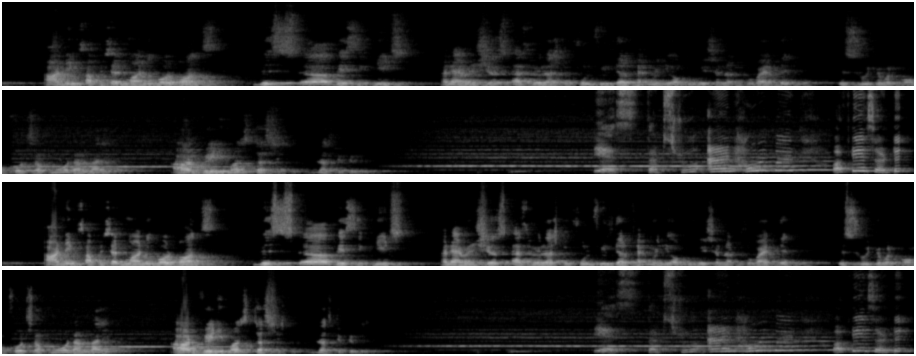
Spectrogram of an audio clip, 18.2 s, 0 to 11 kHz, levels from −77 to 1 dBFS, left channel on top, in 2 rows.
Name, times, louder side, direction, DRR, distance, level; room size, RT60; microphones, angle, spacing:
voice 1, 0.1-2.1 2.5-4.0 4.4-7.9 8.4-10.3 10.8-12.8 14.2-14.3, right 3 dB, 70° right, 6 dB, 0.9 m, -30 dB
sound 1, 9.2-11.7 13.0-17.4, left 2 dB, 65° left, 1.5 m, -37 dB
voice 2, 15.6-18.1, left 5 dB, 30° left, 11 dB, 0.4 m, -33 dB
7.6 x 3.4 x 6.5 m, 0.94 s
head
